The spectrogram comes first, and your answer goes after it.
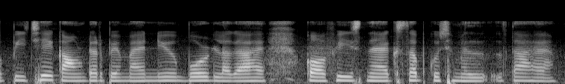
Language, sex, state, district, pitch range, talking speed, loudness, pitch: Hindi, female, Uttar Pradesh, Lucknow, 165-180 Hz, 140 wpm, -16 LUFS, 170 Hz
